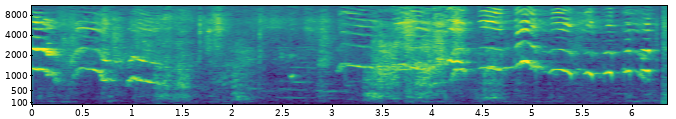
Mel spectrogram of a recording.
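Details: Puppies offered for sale in India whining softly, thin rising-and-falling high whimpers overlapping one another against a noisy indoor background.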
